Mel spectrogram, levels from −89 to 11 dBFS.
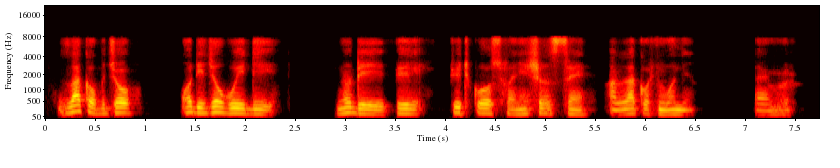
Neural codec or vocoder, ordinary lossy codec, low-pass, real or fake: codec, 16 kHz, 0.5 kbps, FunCodec, trained on Chinese and English, 25 frames a second; none; none; fake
